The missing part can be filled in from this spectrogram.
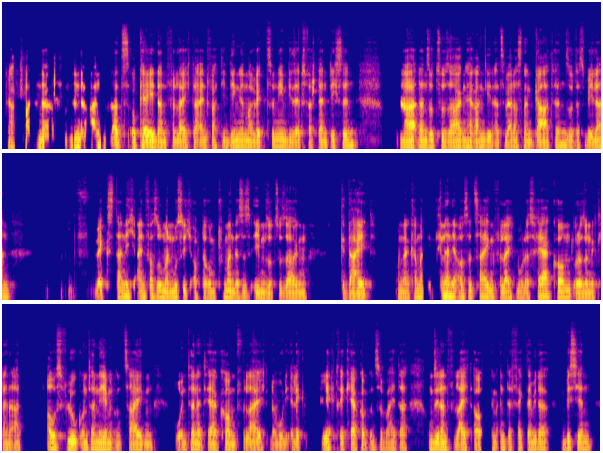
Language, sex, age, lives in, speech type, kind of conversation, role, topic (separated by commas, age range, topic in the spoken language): German, male, 25-29, Germany, conversation, podcast, host, Wie können Eltern ihren Kindern Verantwortung beibringen?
